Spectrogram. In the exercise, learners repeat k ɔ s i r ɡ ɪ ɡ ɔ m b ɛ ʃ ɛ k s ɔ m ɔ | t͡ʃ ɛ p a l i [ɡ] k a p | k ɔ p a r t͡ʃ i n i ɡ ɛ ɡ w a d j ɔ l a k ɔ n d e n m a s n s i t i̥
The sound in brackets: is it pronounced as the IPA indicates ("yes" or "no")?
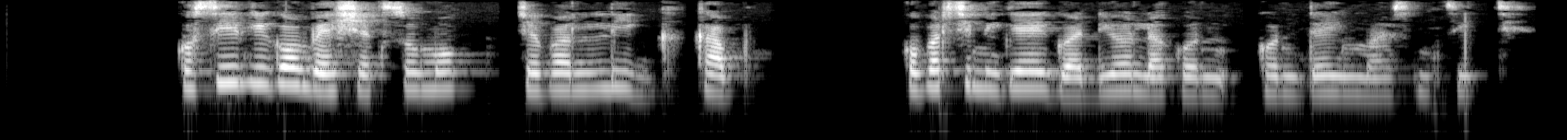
yes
